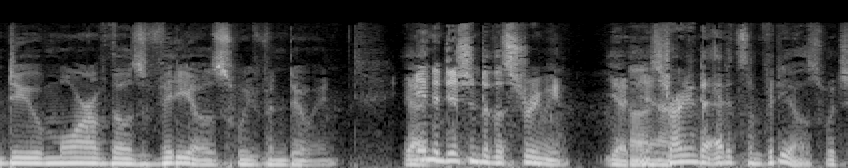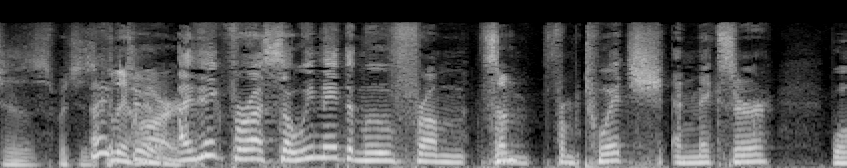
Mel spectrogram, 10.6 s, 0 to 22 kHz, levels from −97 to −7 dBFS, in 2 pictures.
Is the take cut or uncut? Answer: cut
